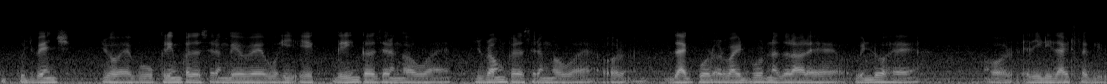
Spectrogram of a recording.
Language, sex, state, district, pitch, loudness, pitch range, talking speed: Hindi, male, Bihar, Samastipur, 95 Hz, -33 LUFS, 95-100 Hz, 240 wpm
